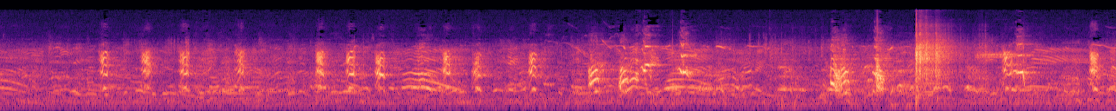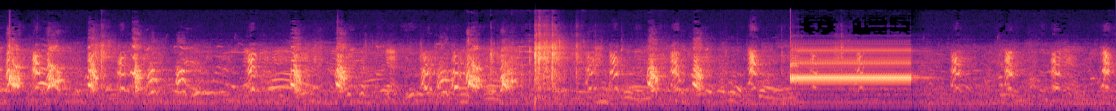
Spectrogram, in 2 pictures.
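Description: A dog barking over and over in short, sharp yips, most densely in the second half. Near the end, a loud steady signal tone sounds once for a little over a second.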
